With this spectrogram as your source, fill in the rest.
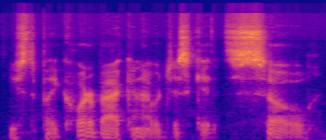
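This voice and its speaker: A man's voice: rumbling low, big pitch swings, fairly quick, creaky, pushed and bright, no room sound. A young man hosting his own live stream from a home room studio on a small desk microphone, telling a story in a nervous, rambling way with many fillers and restarts.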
